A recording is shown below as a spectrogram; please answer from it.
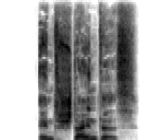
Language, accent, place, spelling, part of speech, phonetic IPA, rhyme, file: German, Germany, Berlin, entsteintes, adjective, [ɛntˈʃtaɪ̯ntəs], -aɪ̯ntəs, De-entsteintes.ogg
- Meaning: strong/mixed nominative/accusative neuter singular of entsteint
